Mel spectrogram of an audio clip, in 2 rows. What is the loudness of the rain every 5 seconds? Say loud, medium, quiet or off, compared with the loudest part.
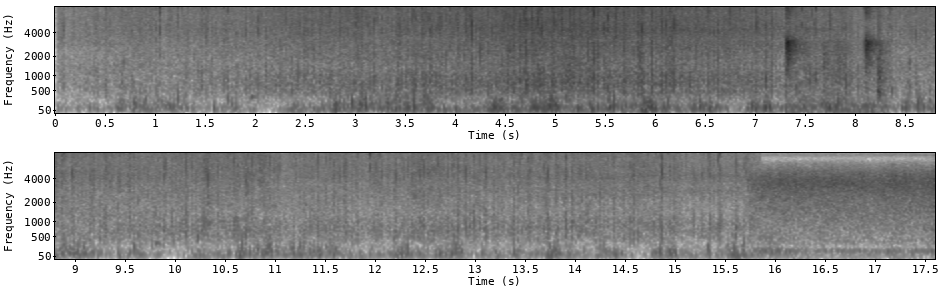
loud, loud, medium, medium.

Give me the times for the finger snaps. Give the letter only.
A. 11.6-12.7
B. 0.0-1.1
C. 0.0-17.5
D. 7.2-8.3
D.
